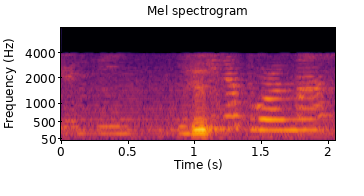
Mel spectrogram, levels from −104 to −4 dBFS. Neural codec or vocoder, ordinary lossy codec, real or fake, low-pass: vocoder, 24 kHz, 100 mel bands, Vocos; AAC, 16 kbps; fake; 7.2 kHz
